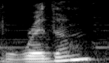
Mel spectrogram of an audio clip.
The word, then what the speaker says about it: rhythm: a few we have rhythm you don't even hear the H but you hear the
